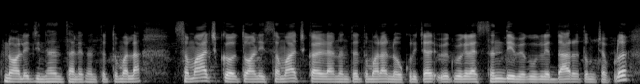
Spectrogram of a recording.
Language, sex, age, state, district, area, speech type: Marathi, male, 18-30, Maharashtra, Ahmednagar, urban, spontaneous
